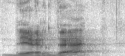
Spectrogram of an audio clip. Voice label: "verdad", es; verdad [vɛɾˈdat]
